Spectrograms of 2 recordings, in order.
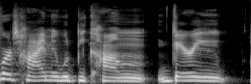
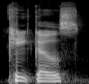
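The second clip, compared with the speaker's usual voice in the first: normal talking voice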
